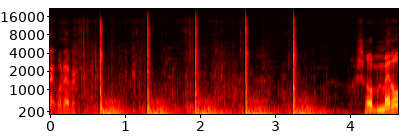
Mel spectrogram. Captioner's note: ratchet hitting window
